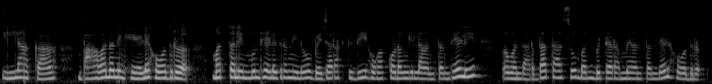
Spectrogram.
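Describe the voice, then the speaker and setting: A woman voicing a cheerful, helpful younger sister who talks briskly and reassuringly, in a Dharwad Kannada accent. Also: sits high, steady tone, mellow, dull audio, natural voice. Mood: chatty. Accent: North Karnataka (Dharwad) Kannada.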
